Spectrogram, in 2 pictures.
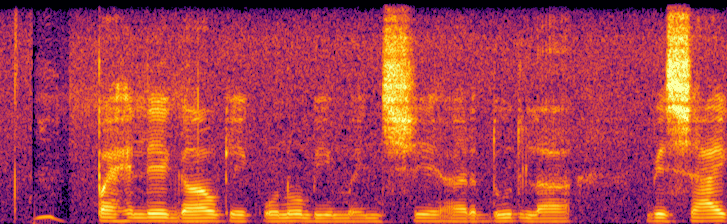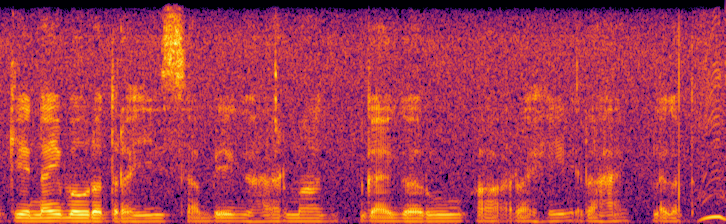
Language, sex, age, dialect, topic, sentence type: Chhattisgarhi, male, 25-30, Northern/Bhandar, agriculture, statement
